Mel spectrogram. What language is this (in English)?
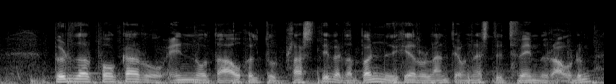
Icelandic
